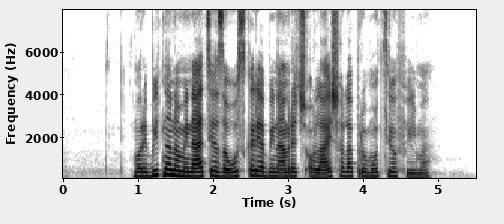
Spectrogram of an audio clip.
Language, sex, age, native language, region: Slovenian, female, 18-29, Slovenian, Central Slovenia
